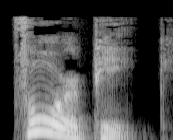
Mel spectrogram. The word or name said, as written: forepeak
